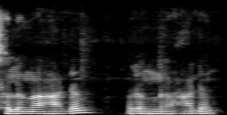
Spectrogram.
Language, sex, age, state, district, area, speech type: Bodo, male, 30-45, Assam, Chirang, rural, spontaneous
